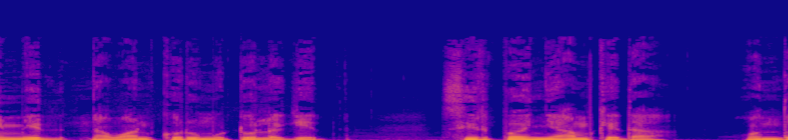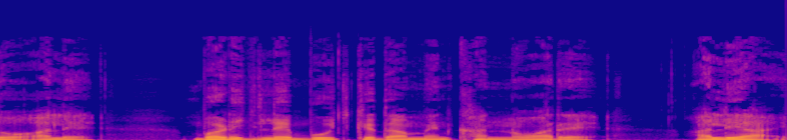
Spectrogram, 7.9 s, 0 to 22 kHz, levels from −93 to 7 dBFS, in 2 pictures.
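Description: No technical faults are audible.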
